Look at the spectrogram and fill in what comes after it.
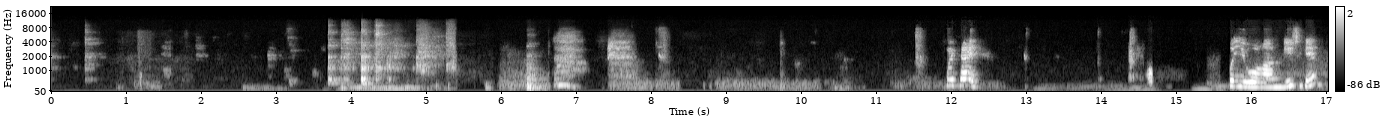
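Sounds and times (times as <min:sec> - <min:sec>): indistinct voices over video call: 0:11.5 - 0:17.0.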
